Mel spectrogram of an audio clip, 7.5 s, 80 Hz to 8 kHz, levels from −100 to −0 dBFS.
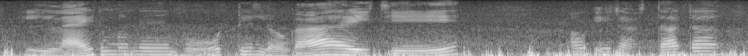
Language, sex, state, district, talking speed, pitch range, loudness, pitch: Odia, male, Odisha, Sambalpur, 70 wpm, 115-160 Hz, -18 LUFS, 135 Hz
